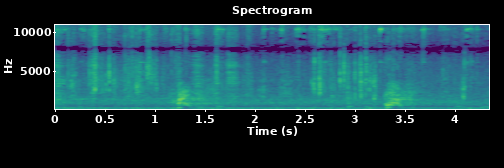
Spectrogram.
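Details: Two short, sharp yipping barks about two seconds apart come from a Westie straining toward a squirrel in a tree, with a constant noisy backdrop throughout.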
